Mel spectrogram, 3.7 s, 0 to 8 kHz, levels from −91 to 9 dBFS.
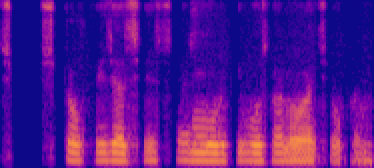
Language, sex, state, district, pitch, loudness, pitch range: Bengali, male, West Bengal, Jhargram, 145 Hz, -24 LUFS, 140-145 Hz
